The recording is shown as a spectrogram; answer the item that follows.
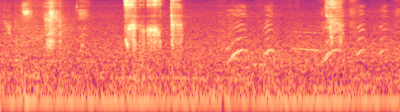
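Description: Bush dogs giving a run of short, high rising squeaks, about seven in a second and a half, in the second half. Earlier come a few short hissy noises.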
